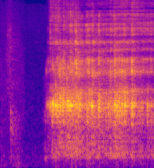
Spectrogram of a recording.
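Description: A loud, drawn-out slurp of liquid from a shot glass, a steady airy sucking noise lasting over a second, preceded by a brief faint sound and a short pause.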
